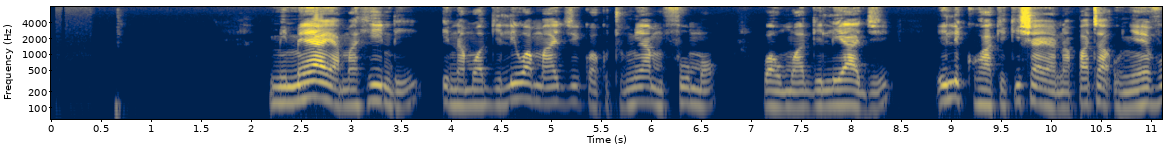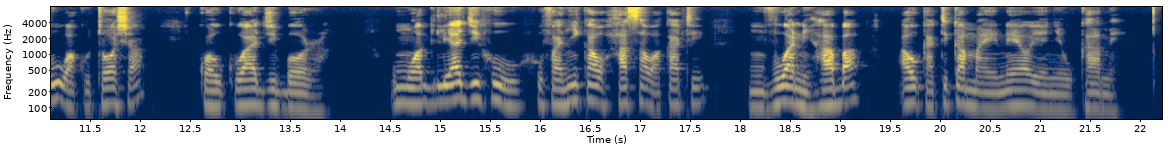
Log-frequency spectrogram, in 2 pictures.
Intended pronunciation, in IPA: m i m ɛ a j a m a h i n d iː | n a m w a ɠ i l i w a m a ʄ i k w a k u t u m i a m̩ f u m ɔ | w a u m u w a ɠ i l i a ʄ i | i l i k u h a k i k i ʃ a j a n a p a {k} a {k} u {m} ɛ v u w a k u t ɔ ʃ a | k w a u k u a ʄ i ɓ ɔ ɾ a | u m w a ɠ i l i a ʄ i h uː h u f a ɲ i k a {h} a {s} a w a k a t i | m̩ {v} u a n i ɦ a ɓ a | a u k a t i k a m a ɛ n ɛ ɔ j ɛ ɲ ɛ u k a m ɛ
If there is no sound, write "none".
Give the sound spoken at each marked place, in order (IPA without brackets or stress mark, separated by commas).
t, ʔ, ɲ, h, s, v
